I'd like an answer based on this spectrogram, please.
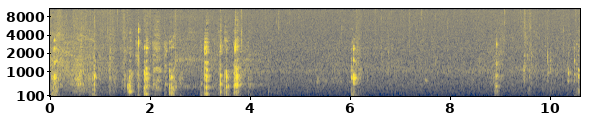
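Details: An old pig grunting indoors: a cluster of short, low, rough grunts in the first four seconds, then only a few isolated snorts spaced across a quiet room.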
